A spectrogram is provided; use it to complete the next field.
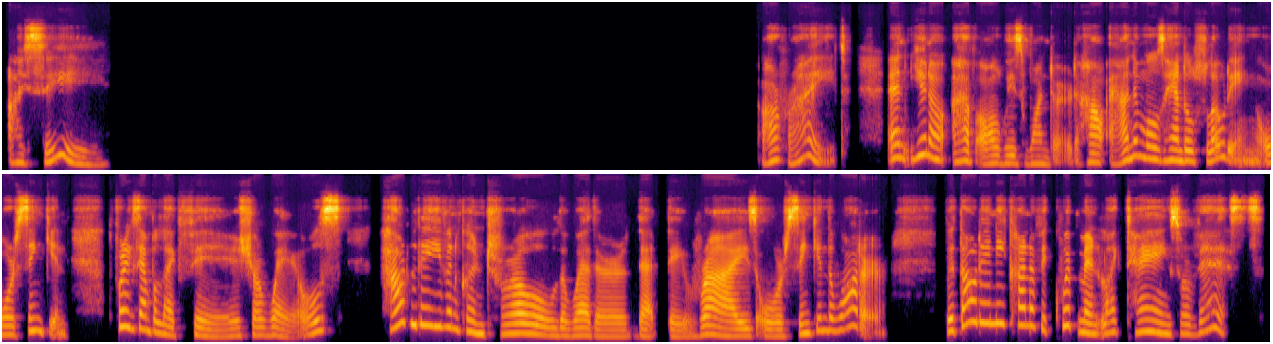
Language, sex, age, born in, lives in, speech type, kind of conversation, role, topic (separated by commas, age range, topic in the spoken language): English, female, 35-39, India, United States, read, expert-assistant, asker, What determines whether something floats or sinks in water?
